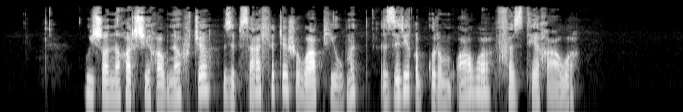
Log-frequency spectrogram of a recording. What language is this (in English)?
Kabardian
